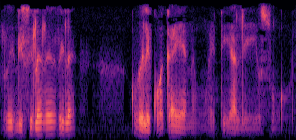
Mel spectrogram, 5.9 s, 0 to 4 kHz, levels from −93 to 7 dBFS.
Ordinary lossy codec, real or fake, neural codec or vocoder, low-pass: MP3, 24 kbps; real; none; 3.6 kHz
